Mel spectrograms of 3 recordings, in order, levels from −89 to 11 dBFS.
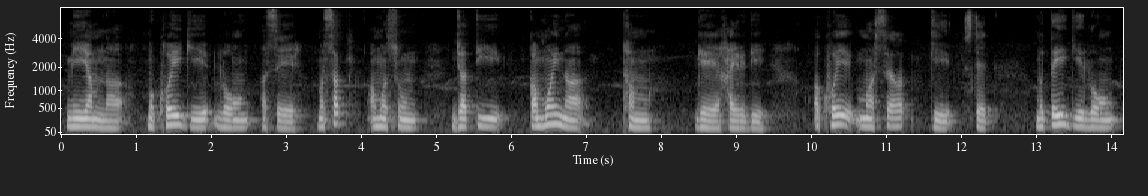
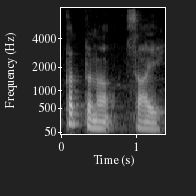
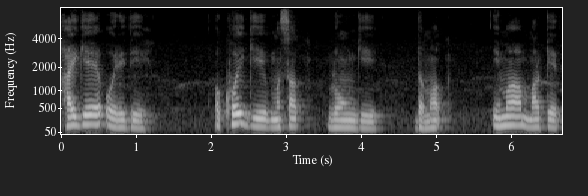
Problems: background sounds at intervals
